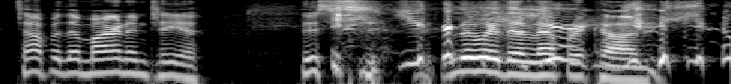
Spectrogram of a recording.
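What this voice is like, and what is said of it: Drunk-sounding Irish leprechaun voice. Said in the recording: “Your leprechaun always sounds drunk. ... Your Irish accent is good, but you sound drunk all the time.”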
